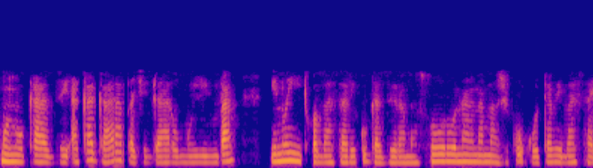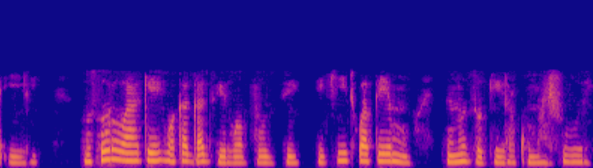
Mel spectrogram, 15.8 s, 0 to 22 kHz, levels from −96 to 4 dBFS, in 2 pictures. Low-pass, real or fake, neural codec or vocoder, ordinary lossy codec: 7.2 kHz; fake; codec, 16 kHz, 4 kbps, FreqCodec, larger model; AAC, 16 kbps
